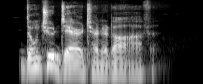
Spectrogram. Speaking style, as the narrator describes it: snapped with a dark scowl

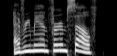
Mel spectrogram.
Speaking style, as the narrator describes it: Gary screamed

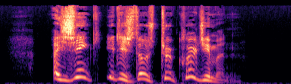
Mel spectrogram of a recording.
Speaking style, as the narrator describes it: he stuttered eagerly

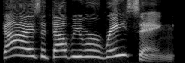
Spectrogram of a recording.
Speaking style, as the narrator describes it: she yells

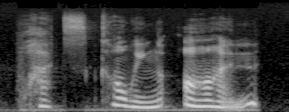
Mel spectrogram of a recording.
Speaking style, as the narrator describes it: she begged to know

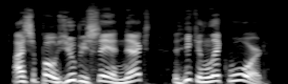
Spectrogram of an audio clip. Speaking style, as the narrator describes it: Kelly snapped

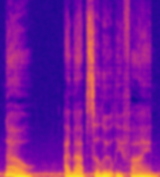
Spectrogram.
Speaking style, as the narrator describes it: said very calmly

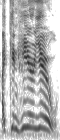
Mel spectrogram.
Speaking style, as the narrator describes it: he yelled into the woods

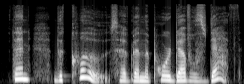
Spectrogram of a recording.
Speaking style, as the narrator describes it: said he

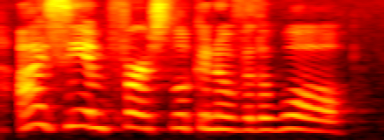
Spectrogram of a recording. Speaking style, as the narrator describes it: roared Seth, eager to get his share of honor

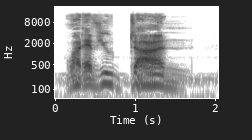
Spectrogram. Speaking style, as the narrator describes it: Asu said in a low growl

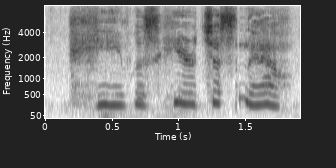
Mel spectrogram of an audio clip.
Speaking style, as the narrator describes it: she said nervously

